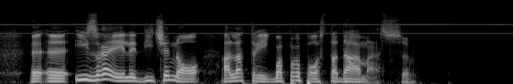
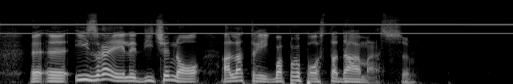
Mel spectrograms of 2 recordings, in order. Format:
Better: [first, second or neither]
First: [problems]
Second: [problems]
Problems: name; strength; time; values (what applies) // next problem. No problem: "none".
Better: first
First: high-pitched whine; faint; throughout; 6.5 kHz, 20 dB below the speech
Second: high-pitched whine; loud; throughout; 6.5 kHz, 7 dB below the speech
